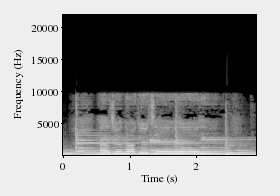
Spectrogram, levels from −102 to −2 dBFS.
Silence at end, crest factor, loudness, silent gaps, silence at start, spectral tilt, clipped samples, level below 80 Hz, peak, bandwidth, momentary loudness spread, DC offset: 0 s; 14 dB; -16 LUFS; none; 0 s; -6.5 dB/octave; under 0.1%; -24 dBFS; -2 dBFS; 10 kHz; 5 LU; under 0.1%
